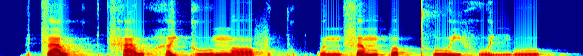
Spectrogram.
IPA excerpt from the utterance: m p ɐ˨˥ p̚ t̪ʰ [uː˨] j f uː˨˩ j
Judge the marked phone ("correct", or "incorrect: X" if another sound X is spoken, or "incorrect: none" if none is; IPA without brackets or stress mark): correct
